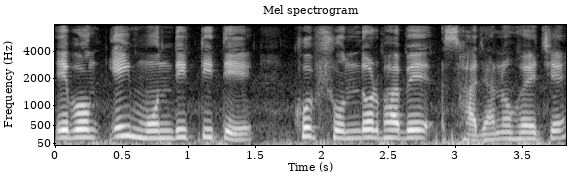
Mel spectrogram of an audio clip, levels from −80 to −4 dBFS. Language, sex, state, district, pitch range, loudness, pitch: Bengali, male, West Bengal, Jalpaiguri, 180-200 Hz, -16 LUFS, 190 Hz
